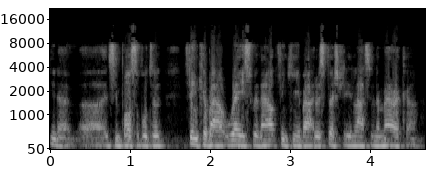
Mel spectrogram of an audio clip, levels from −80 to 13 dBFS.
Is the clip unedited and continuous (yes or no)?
no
